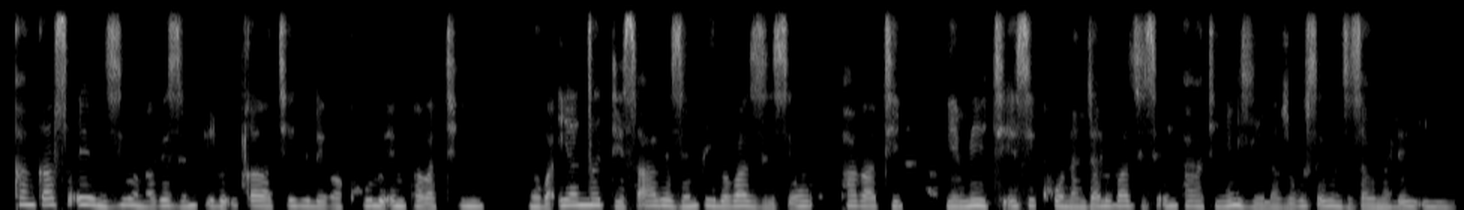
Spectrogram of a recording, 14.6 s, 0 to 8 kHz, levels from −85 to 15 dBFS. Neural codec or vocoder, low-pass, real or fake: autoencoder, 48 kHz, 128 numbers a frame, DAC-VAE, trained on Japanese speech; 7.2 kHz; fake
